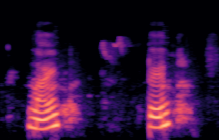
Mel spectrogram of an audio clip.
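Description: A woman counting exercise repetitions aloud in a steady rhythm, one number about every second.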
